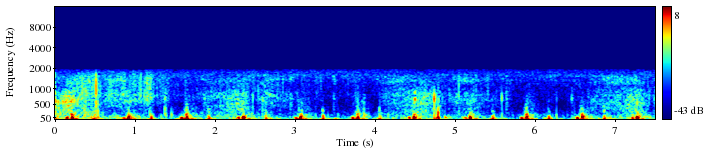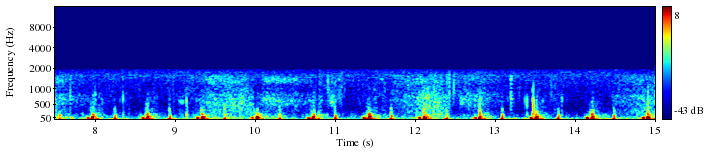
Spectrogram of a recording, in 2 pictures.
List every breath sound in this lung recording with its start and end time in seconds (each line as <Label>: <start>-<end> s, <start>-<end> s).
Inhalation: 0.00-0.52 s, 1.59-2.48 s, 4.00-4.80 s, 6.52-7.43 s, 9.23-10.01 s, 11.47-12.54 s, 14.50-15.00 s
Exhalation: 0.56-1.37 s, 2.50-3.33 s, 4.83-5.73 s, 7.45-8.36 s, 10.07-11.14 s, 12.58-13.64 s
